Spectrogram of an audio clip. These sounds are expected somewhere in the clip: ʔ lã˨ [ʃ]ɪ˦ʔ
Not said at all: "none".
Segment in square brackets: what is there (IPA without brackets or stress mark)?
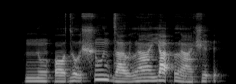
ʃ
